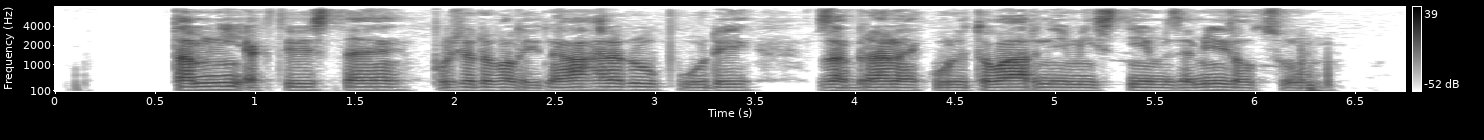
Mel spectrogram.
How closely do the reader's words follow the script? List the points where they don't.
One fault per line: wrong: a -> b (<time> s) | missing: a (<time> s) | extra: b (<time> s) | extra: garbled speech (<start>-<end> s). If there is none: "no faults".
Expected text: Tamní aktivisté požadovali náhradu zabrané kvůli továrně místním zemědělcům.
extra: půdy (3.0 s)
